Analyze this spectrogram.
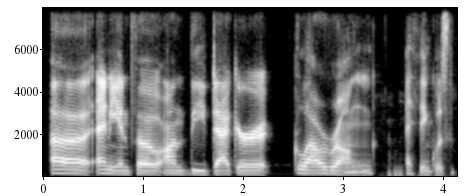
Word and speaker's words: Glaurung: He asked Leo to look into any info on the dagger Glaurung, I think was the pronunciation. Yes, Glaurung.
